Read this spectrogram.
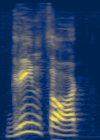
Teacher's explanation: Green thought, both words are stressed, that is spondaic.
